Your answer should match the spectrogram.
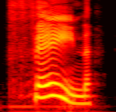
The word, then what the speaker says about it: feign: It's spelled like rain, right? F-E-I-G-N. It really does not look like it's pronounced, so that's tricky.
